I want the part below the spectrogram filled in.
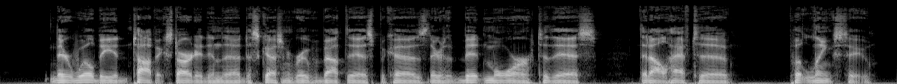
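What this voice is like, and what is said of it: Voice slightly off, unwell. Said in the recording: “my voice is a little off this episode. I kind of came down with some sort of funk, and my voice is still trying to get past all of it.”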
